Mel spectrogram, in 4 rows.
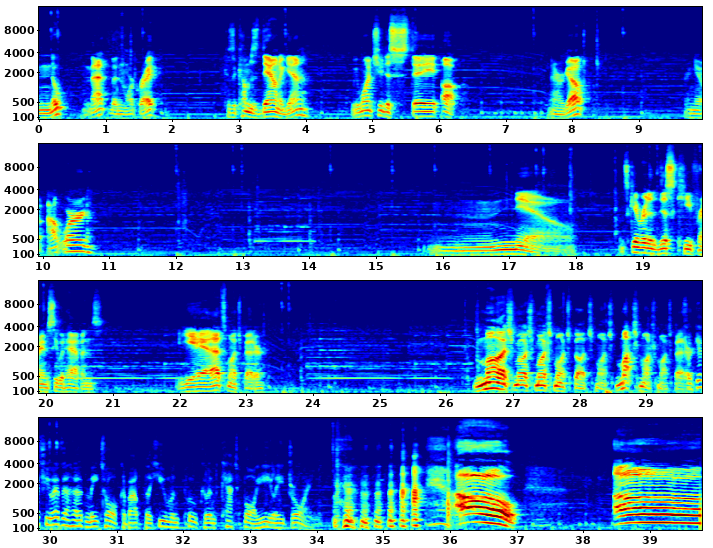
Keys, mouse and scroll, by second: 0.3 right click, 1.6-3.7 drag, 5.7-7.4 drag, 8.7-12.0 shift+drag, 12.9 click, 13.1 space, 14.1 space, 14.3-15.3 drag, 15.9 click, 17.4 right click, 17.9 right click, 18.4 Delete, 19.9 click, 20.0 space, 23.5 space, 23.5 click, 23.8 space, 29.3 ctrl+s, 30.1-31.3 right drag.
